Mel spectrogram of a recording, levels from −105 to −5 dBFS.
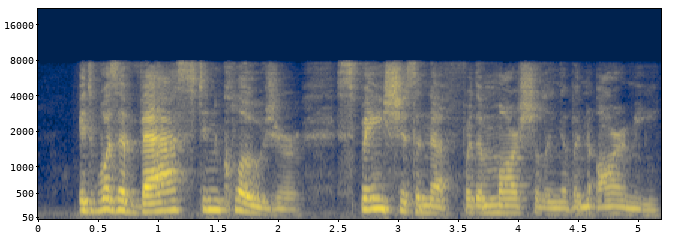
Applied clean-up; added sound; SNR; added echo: none; none; none; none.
